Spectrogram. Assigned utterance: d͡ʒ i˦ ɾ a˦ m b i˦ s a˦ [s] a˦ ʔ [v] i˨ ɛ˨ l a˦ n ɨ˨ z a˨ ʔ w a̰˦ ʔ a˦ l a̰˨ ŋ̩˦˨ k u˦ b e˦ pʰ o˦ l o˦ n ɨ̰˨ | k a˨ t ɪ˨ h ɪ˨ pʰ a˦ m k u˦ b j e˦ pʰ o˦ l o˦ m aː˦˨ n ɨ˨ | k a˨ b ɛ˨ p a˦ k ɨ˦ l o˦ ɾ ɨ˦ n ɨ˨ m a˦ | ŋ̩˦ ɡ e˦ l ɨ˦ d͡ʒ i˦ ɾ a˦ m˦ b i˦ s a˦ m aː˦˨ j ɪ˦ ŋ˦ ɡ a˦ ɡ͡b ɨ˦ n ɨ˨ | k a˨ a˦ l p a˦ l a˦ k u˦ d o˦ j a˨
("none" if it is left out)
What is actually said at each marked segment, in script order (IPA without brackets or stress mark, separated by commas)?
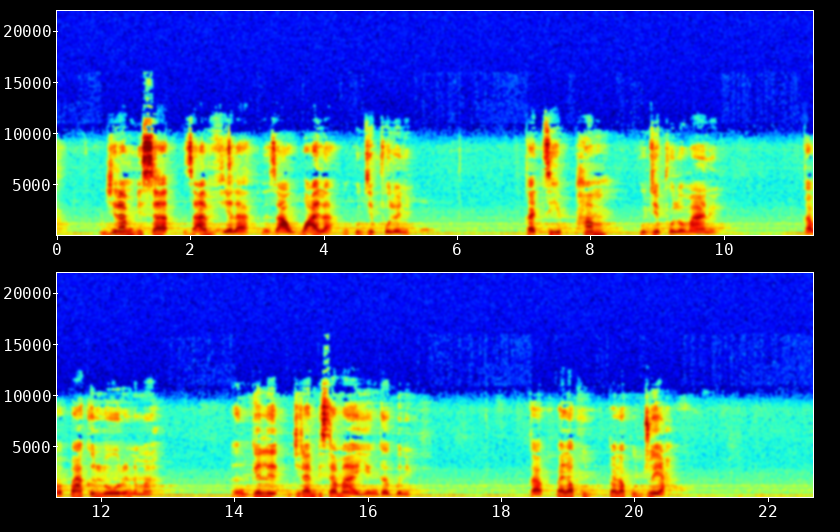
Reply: z, v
